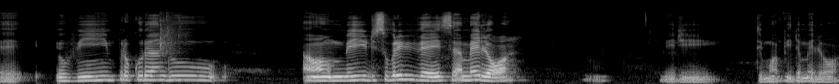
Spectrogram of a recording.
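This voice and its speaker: Her tone dark and mellow, a woman speaks at a very slow pace with ordinary pitch variation and long, frequent pauses. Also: medium pitch for a woman. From Vale do Jequitinhonha, Minas Gerais, Brazil. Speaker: social educator. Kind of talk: interview answer.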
